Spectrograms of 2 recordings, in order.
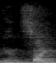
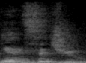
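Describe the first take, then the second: First: Situ does not sound like 'situation'. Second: Situ sounds like the start of 'situation'.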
